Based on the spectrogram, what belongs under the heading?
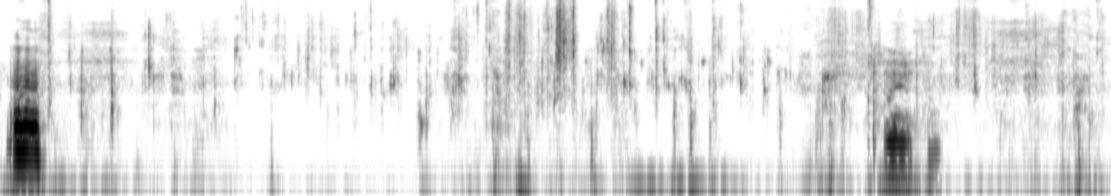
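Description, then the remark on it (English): Crunchy chewing of a sandwich runs throughout, with irregular bites and wet mouth sounds, plus a couple of brief murmured voice sounds near the start and toward the end. “It's one of those things where it's just like, you don't realize how hungry you are until you start eating.”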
